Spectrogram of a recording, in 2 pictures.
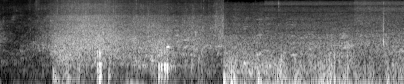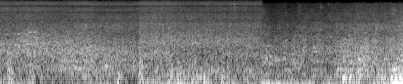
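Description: Ocean surf washing over a rocky coral shore, with wind buffeting the microphone. The wash changes abruptly about four seconds in, turning deeper and steadier.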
